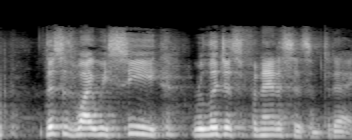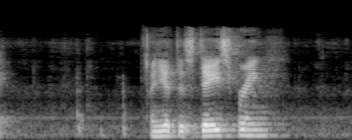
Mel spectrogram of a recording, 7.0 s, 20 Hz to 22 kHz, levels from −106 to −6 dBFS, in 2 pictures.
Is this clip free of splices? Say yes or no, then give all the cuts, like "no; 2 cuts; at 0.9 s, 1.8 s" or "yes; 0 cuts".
no; 1 cut; at 4.9 s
